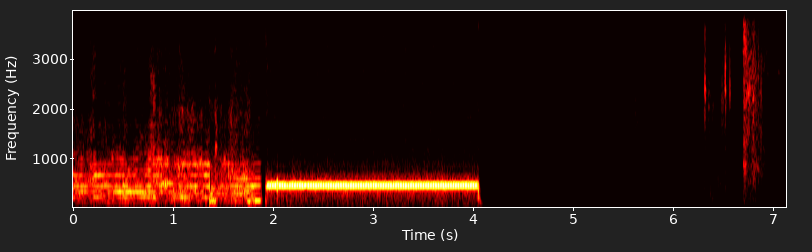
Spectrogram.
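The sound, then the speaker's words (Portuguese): Telephone line tone while a call is transferred: a steady, unbroken, fairly loud tone lasting about two seconds, which then cuts off into silence, followed by a few faint, brief clicks. “Só um minutinho que eu vou transferir a ligação para o senhor.”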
